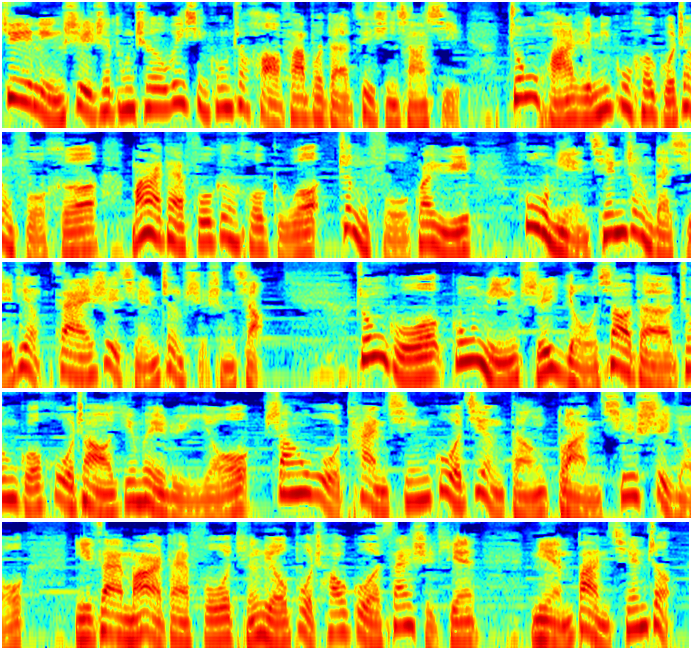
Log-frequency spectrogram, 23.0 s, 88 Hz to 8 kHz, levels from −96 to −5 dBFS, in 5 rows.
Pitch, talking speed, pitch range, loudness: 130 Hz, 255 characters per minute, 110-180 Hz, -17 LUFS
